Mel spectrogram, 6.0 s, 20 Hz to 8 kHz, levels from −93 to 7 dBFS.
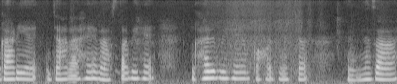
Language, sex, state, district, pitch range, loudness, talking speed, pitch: Hindi, female, Goa, North and South Goa, 195-230 Hz, -17 LUFS, 160 wpm, 210 Hz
